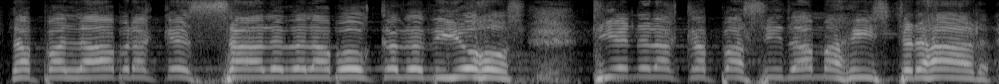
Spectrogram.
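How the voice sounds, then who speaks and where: A man preaching a sermon from a pulpit microphone in church, emphatic and often breaking into shouts. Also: very high voice, big-room sound.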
